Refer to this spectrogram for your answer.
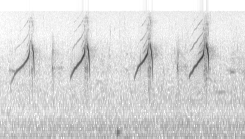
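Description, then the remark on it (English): Wood duck calls: four rising, squealing whistles repeated at an even pace, each sweeping upward, fairly clear against a soft outdoor background with no talking. “when it comes to wood ducks, what you see might not be what you imagine.”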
